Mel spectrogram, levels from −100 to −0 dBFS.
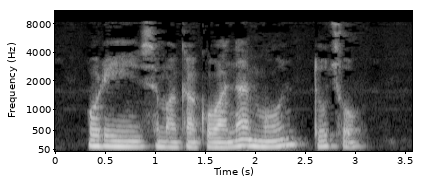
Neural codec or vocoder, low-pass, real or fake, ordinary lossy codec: codec, 44.1 kHz, 7.8 kbps, DAC; 9.9 kHz; fake; MP3, 32 kbps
